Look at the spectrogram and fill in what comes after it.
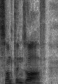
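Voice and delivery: ordinary talk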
